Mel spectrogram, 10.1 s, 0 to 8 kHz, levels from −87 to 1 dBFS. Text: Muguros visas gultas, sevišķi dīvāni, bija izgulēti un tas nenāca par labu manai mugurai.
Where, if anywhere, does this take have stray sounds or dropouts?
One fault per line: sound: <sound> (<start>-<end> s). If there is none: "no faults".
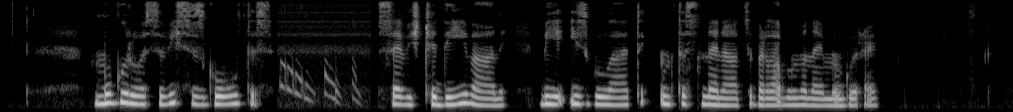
sound: chirp (2.8-3.6 s)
